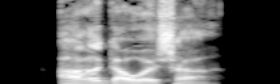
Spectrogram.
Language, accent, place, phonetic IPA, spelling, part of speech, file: German, Germany, Berlin, [ˈaːɐ̯ˌɡaʊ̯ɪʃɐ], aargauischer, adjective, De-aargauischer.ogg
- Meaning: 1. comparative degree of aargauisch 2. inflection of aargauisch: strong/mixed nominative masculine singular 3. inflection of aargauisch: strong genitive/dative feminine singular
